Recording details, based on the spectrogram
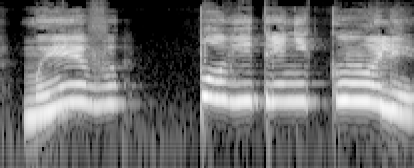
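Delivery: very high, loud, drawn-out cry of wonder. A squirrel rising in a balloon basket with other animals, exclaiming. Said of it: "вигукнула білочка".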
